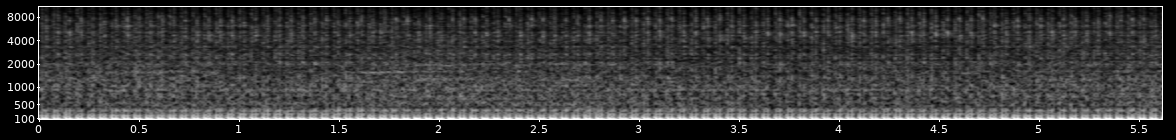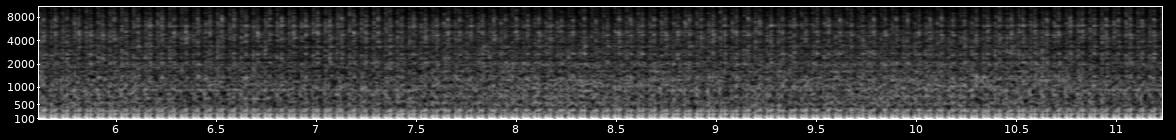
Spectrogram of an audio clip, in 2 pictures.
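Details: John Deere 317 lawn tractor repowered with a Kohler Command 18 hp engine, after sitting many years; loud, steady low single-cylinder beat, no misfires or surging; runs pretty good, though a fuel leak remains (cracked fuel pump suspected).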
